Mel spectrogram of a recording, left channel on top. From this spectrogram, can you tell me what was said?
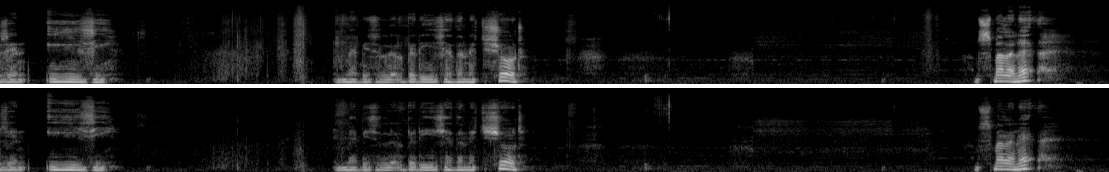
in easy. Maybe it's a little bit easier than it should. I'm smelling it.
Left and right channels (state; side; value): normal; both; correlation 0.54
